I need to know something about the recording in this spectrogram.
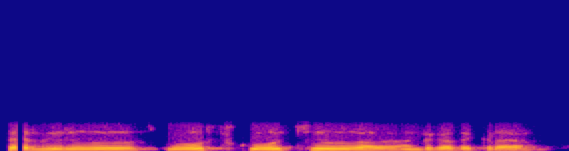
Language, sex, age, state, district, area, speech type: Telugu, male, 30-45, Andhra Pradesh, West Godavari, rural, conversation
